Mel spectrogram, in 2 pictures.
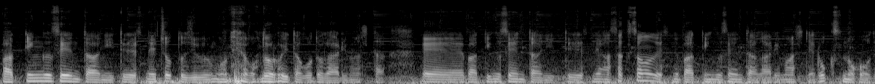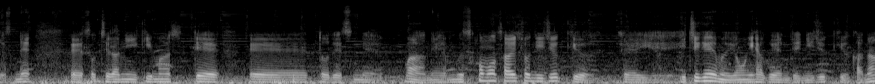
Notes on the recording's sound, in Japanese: さっそくのルール破り！野球場から録音！？お昼に野球のグランドから録音。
